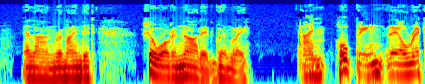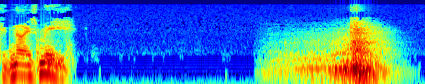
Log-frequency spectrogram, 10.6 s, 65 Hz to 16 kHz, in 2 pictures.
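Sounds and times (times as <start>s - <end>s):
speech: 0.3s - 6.3s
door slamming shut: 9.0s - 10.4s.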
